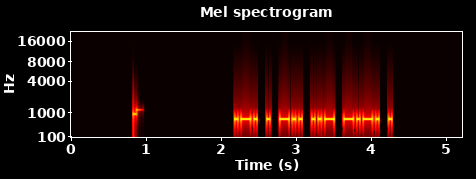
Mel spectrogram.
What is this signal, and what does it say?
Morse code, heard as a keyed tone, about 28 wpm, 700 Hz. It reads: REDUCE
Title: Six Letter Words - 28wpm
